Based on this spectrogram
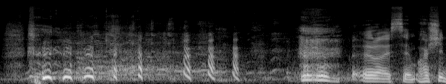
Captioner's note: laughter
